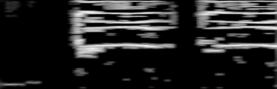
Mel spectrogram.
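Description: Two steady high-pitched ding-like tones, each just under a second long, the second following about a second after the first.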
